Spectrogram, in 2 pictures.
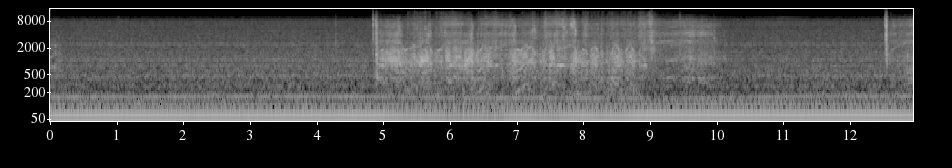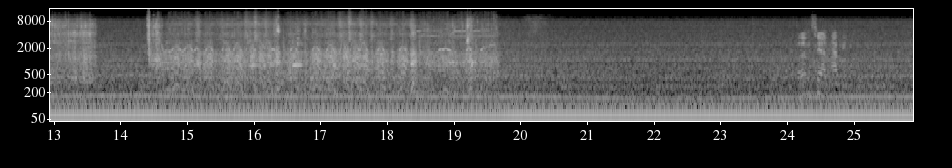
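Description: Starter motor cranks an old Valiant 225 slant six engine in labored bursts, struggling and clunking over several long stretches, with a steady low hum underneath and pauses between attempts.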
